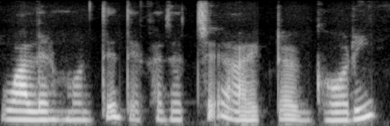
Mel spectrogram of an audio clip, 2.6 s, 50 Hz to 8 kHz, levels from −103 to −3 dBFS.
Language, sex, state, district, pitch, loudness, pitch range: Bengali, female, Tripura, West Tripura, 200 Hz, -22 LUFS, 190-205 Hz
